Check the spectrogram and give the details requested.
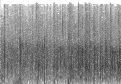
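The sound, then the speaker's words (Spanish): A small crowd claps steadily in a dense, continuous patter of many hands, at moderate volume throughout, with no one speaking; applause for Frank Estrada and his symposium on cryptocurrencies on the radio show Desayuno con liantes on RPA, the Asturian regional radio. “Un aplauso para Frank Estrada y su simposio sobre las criptomonedas.”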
